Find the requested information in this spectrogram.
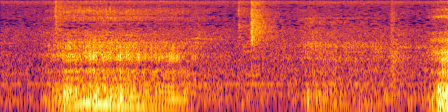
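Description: A low rumbling snore on a slow breath in, then quieter breathing with a few sharp sniffs; ordinary snoring in a small room.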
